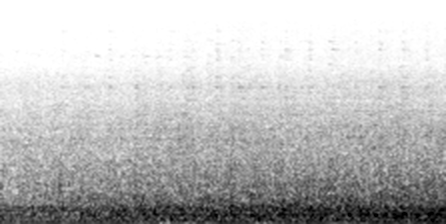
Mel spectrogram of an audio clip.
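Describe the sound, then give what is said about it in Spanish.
A moving train gives a steady rumble with a soft clatter, a continuous and even wash of low noise with no voices. “Del suave y relajante traqueteo del tren.”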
